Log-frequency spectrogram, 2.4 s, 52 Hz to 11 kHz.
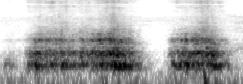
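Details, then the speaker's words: Worn pinion bearing from a Ford BA XR6 Turbo differential of unknown condition, hand-spun after teardown. Two spins give a coarse rasping growl that swells and fades. The race is scored and the rollers feel flat-spotted, so the bearing needs replacing. "however i believe it's a smaller bearing here that's the one that was causing all the problems you can hear when i spin it it sounds awful"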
